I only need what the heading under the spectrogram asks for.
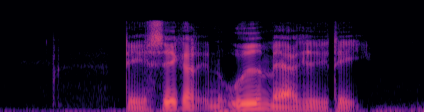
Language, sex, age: Danish, male, 42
